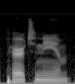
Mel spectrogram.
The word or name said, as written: peritoneum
